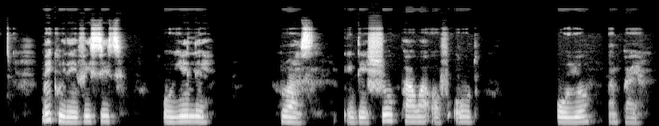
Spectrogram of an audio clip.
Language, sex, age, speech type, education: Nigerian Pidgin, female, 30-45, spontaneous, tertiary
